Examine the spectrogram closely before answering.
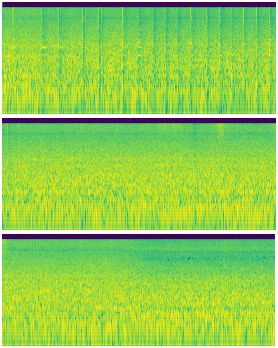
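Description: A cleaver chopping garlic in a plastic bag on a flat rock: a fast run of sharp knocks, about five a second, that stops about five seconds in. Under it the steady rush of flowing water.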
